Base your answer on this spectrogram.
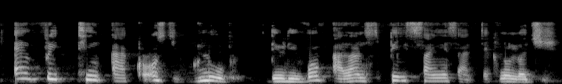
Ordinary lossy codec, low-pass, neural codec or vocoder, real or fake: none; 7.2 kHz; none; real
